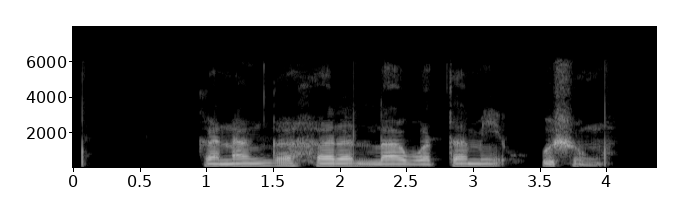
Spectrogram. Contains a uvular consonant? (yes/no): yes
